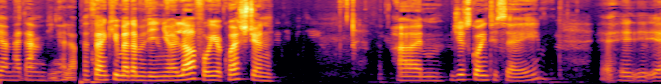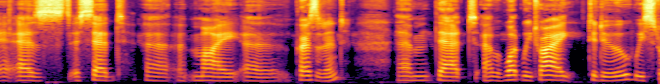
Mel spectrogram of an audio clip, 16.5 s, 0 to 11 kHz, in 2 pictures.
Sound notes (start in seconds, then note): 6.6 speaking French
